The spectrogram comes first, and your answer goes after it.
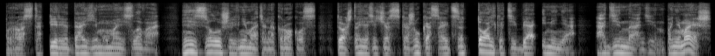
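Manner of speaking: restrained, confidential instruction; hushed assassin. A narrator's reading. Assassin tells the boy something private, hushed. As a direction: keep it close and quiet, just between two.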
